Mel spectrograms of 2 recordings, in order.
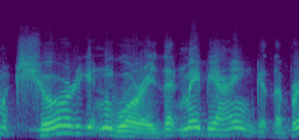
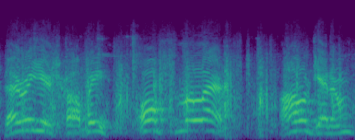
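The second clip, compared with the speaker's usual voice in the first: higher, louder calls; excited shout; 8 semitones higher, 3 dB louder than usual. Acted. Sidekick spots the boy after the shots and shouts urgently. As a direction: shout it out across the yard. Spotting the boy during gunfight.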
